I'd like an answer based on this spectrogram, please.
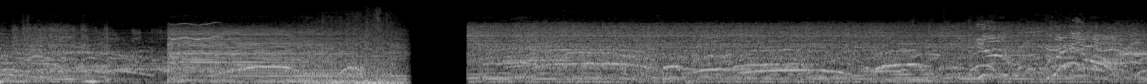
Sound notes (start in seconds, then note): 4.6 crowd cheering; 4.7 electric guitar playing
